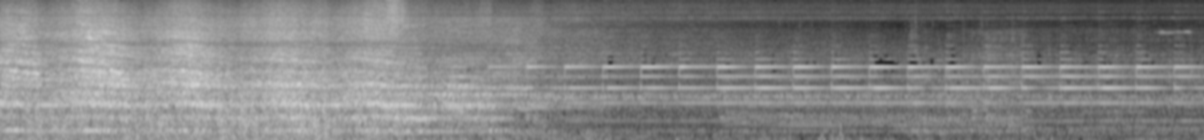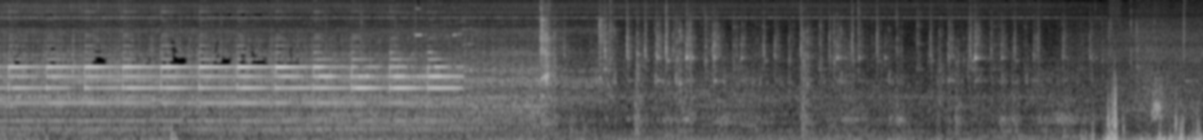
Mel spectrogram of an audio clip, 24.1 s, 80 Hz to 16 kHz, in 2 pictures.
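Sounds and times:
crossing warning bell ringing: 0:00.0 - 0:23.3
train rumbling: 0:00.0 - 0:24.0
wind on microphone: 0:22.6 - 0:24.0.

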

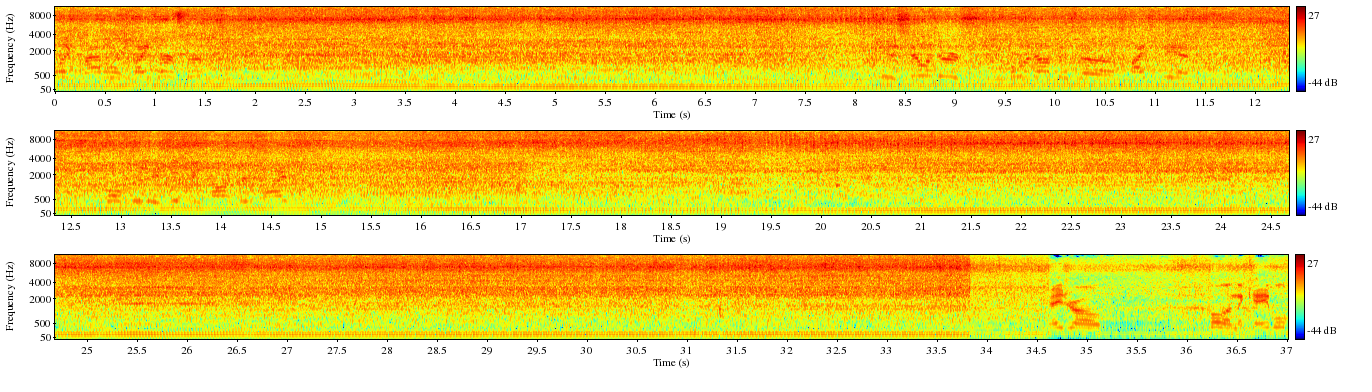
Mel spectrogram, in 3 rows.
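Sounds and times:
hydraulic power pack engine droning: 0:00.0 - 0:37.0.

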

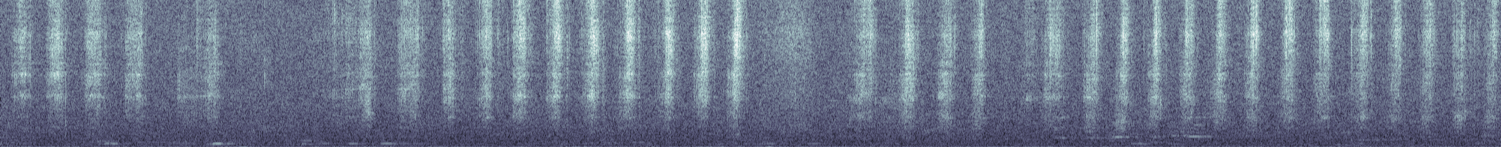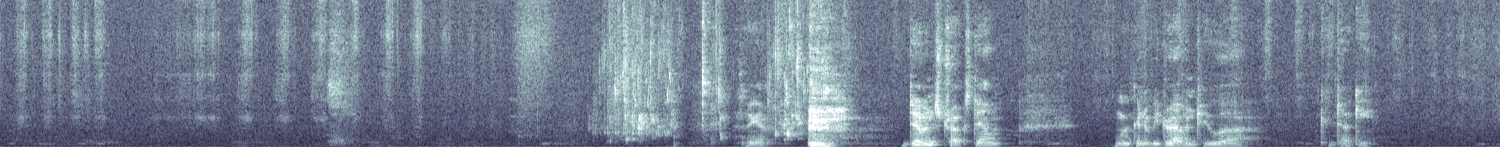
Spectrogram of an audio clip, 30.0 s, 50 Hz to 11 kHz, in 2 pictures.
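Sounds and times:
razor scraping stubble: 0:00.1 - 0:02.3, 0:03.3 - 0:07.5, 0:08.5 - 0:22.6, 0:26.0 - 0:30.0.

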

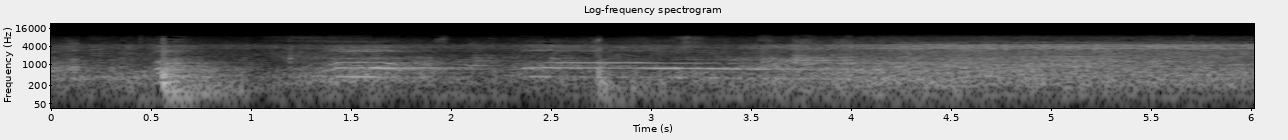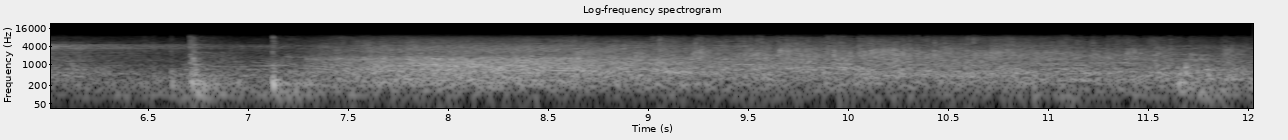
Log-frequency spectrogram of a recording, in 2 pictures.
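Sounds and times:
audience laughing: 0:03.5 - 0:06.5, 0:07.2 - 0:12.0
audience applauding: 0:07.3 - 0:12.0.

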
